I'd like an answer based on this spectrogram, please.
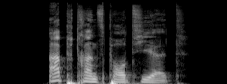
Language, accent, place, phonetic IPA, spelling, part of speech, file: German, Germany, Berlin, [ˈaptʁanspɔʁˌtiːɐ̯t], abtransportiert, verb, De-abtransportiert.ogg
- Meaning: 1. past participle of abtransportieren 2. inflection of abtransportieren: third-person singular dependent present 3. inflection of abtransportieren: second-person plural dependent present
